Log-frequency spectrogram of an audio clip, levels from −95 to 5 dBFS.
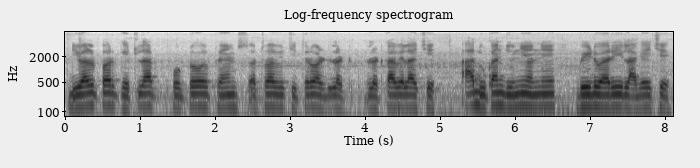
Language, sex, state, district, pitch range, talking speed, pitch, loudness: Gujarati, male, Gujarat, Valsad, 120-130 Hz, 135 wpm, 125 Hz, -16 LUFS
